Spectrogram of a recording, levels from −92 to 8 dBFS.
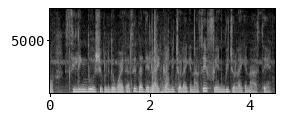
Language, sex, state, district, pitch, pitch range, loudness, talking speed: Nagamese, female, Nagaland, Dimapur, 180 Hz, 175-200 Hz, -17 LUFS, 225 wpm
